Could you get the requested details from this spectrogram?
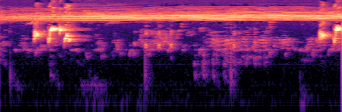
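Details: Hua krok khayao khuat song of a Red-whiskered bulbul, played to train young birds: a lively burst of warbled, whistled notes early on, soft twittering in between, and a fresh phrase starting at the end, under a persistent high electronic tone.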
